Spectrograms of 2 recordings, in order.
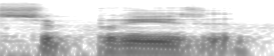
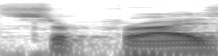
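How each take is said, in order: First: It is said with a Dutch pronunciation. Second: It is said with an English pronunciation. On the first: It is the Dutch gift tradition. "but it's surprise" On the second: It is the ordinary English word. "it's not surprise actually as in the word"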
